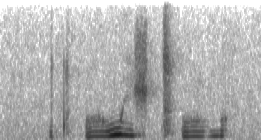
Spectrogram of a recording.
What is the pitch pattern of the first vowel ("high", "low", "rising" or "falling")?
rising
